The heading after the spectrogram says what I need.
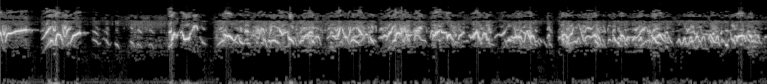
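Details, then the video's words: Sarail bird call opening with a few clear, separate rising whistles, then turning into a dense, continuous high chatter of fast overlapping chirps. "সরাইল পাখির ডাক"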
